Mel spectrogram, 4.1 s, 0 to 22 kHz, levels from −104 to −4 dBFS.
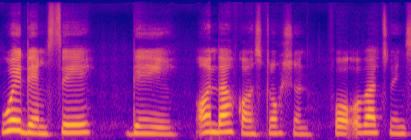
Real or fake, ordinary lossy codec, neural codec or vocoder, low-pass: fake; none; autoencoder, 48 kHz, 32 numbers a frame, DAC-VAE, trained on Japanese speech; none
